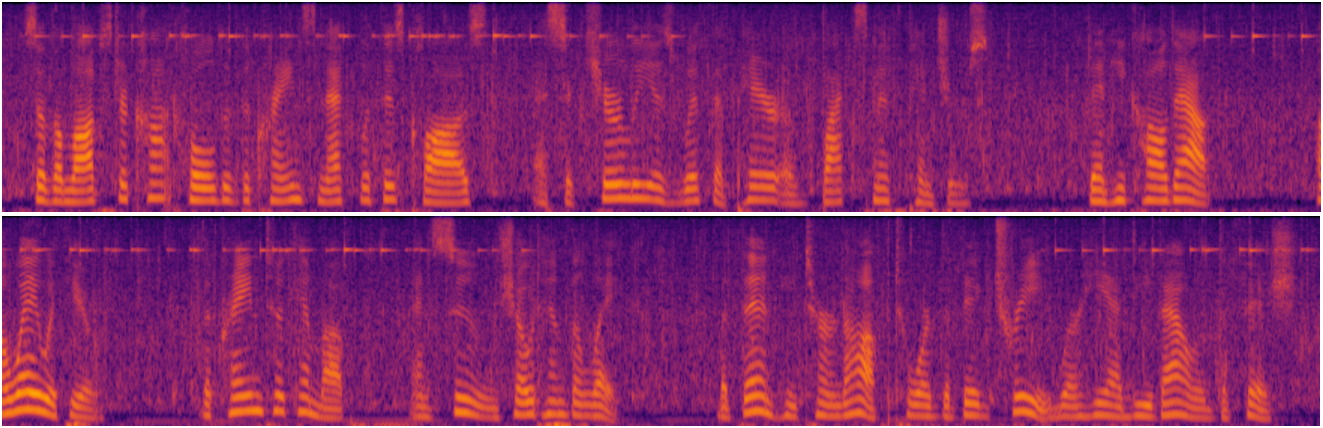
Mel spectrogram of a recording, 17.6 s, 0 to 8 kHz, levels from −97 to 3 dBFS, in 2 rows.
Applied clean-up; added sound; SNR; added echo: none; Stream + Bell; 12 dB; none.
